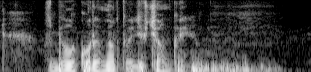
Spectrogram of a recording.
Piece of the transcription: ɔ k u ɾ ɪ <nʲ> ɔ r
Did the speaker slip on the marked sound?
yes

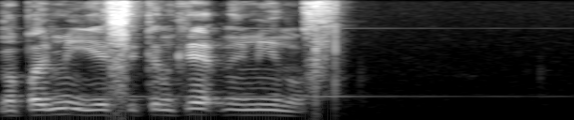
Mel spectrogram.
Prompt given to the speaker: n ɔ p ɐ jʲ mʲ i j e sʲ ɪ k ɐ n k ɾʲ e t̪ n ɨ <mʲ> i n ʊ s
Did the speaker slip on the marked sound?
no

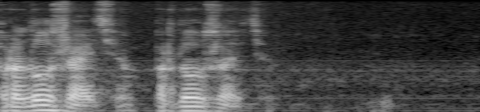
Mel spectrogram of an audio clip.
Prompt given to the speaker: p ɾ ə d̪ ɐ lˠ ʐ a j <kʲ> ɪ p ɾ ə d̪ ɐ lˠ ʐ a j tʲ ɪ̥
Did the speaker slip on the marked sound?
yes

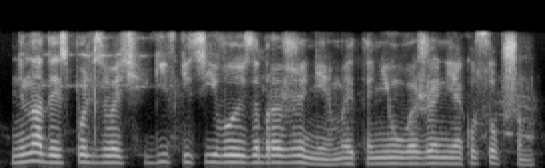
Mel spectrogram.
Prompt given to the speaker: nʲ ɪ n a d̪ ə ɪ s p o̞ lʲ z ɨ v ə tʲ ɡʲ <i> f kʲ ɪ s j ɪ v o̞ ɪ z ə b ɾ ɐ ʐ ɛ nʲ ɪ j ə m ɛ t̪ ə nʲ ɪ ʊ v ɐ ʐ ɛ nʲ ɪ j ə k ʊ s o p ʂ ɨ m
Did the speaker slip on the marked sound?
no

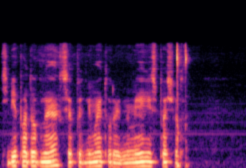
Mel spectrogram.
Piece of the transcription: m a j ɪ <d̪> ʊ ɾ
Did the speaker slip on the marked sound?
yes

